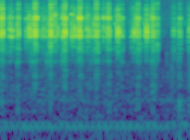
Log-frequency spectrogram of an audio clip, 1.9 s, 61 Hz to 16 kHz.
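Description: The plastic buckle on a Tomtoc T35 X-Pac sling bag is shaken close to the microphone, giving a quick run of light, bright plastic clicks and rattles with no ring after each tap. The loose buckle is a minor nitpick, since the rattle goes unnoticed while wearing the bag.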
